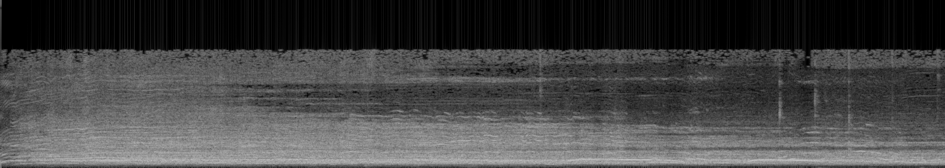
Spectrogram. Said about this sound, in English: The Lord said to say it like this. If you see a green light, I want you to really shout.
